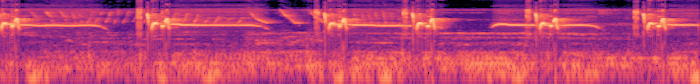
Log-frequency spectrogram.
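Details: Ashy tailorbird song meant as a lure for trapping birds. Clusters of bright, piercing chirps each lead into a sustained steady whistle, cycling about every one and a half seconds over quiet low background noise.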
